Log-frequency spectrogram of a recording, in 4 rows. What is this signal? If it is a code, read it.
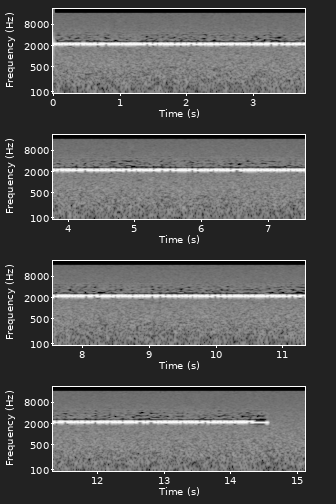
RTTY (45.45 baud, 170 Hz shift), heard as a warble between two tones, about 2200 Hz centre. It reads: … 36469 19718 03971 31219 39692 54820 48396 23910 91606 99321 65506 92049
